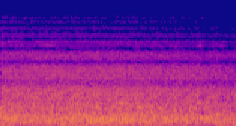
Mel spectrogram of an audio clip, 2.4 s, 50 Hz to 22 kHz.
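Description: Steady low drone of a Mercedes-Benz OC500LE city bus with an OM936LA six-cylinder diesel engine, heard from inside the passenger cabin.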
